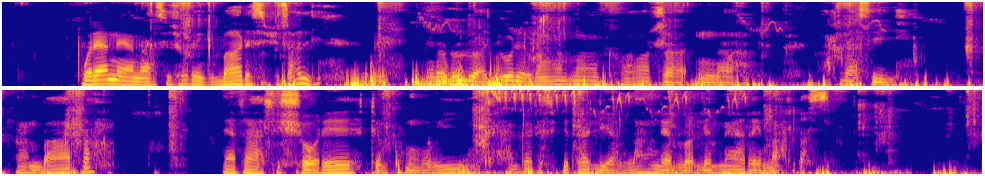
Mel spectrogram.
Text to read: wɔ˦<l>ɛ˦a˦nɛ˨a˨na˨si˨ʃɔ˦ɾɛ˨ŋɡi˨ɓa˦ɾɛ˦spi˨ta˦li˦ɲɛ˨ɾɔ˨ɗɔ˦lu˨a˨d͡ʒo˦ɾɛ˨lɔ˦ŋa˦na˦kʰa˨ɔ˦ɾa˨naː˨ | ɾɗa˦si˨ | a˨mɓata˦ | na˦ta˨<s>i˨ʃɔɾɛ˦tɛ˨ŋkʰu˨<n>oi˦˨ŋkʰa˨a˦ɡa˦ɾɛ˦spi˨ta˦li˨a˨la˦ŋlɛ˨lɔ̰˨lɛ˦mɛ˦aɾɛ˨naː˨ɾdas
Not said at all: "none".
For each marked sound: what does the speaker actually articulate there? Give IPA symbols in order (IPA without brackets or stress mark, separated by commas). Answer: ɾ, s, m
